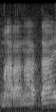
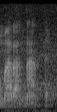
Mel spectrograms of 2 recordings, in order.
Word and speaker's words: Maranata: evangélicos ou protestantes Maranata eles colocam a tônica na penúltima sílaba nós católicos na última então nós falamos Maranata eles falam Maranata não importa a pronúncia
